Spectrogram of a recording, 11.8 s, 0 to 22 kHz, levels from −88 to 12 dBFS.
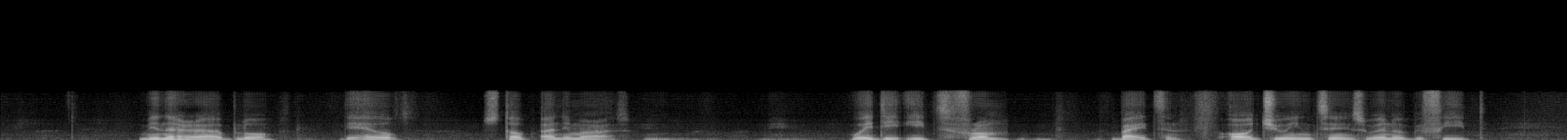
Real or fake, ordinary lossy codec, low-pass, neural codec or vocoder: fake; none; none; codec, 16 kHz, 0.3 kbps, FocalCodec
